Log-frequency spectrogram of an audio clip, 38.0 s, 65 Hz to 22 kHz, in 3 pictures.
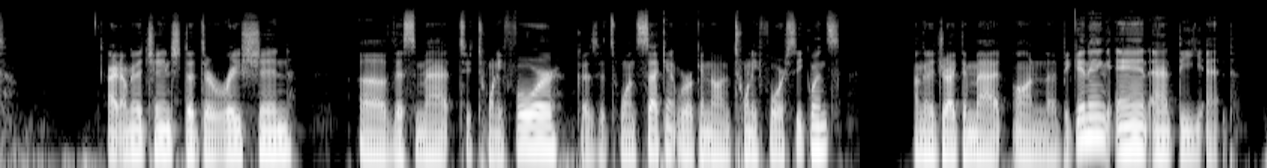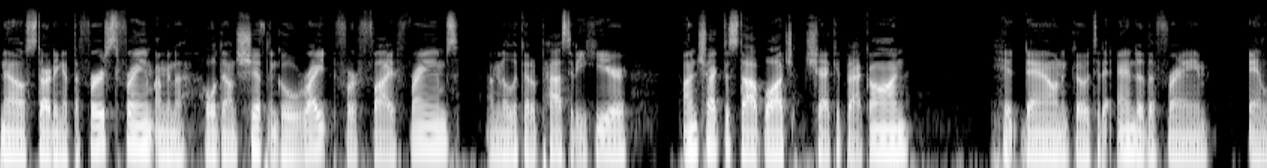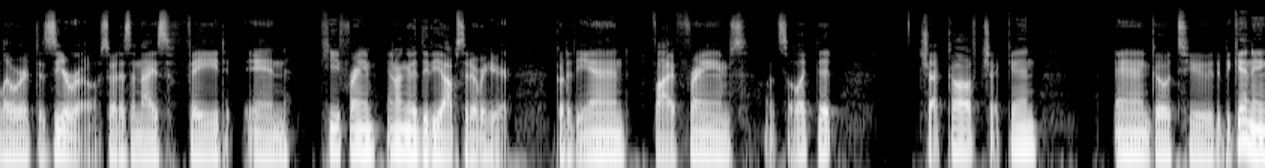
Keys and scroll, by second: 5.5 2, 6.7 4, 8.6 ctrl+z, 12.6 Up, 15.3 shift+Right, 22.6 Down, 29.1 Down, 31.2 shift+Left, 37.0 Up.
